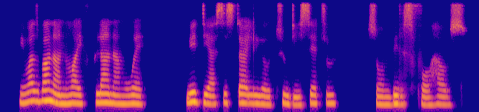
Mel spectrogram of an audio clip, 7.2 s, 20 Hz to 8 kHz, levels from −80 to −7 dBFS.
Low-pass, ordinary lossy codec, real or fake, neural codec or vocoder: 7.2 kHz; none; fake; codec, 24 kHz, 0.9 kbps, WavTokenizer, large speech release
